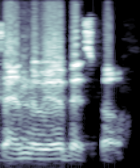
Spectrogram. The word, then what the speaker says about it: San Luis Obispo: Interesting Man San Louis Obispo is the facility San Louis Obispo yeah that's how you say it who do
